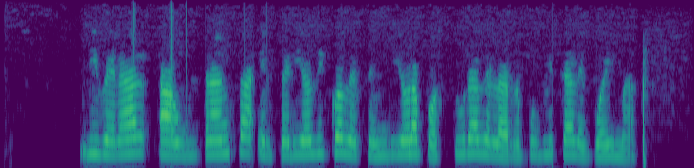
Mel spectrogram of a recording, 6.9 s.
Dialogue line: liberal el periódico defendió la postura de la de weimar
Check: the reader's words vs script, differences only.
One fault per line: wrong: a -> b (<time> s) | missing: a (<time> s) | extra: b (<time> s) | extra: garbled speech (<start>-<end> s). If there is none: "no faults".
extra: a ultranza (1.6 s)
extra: república (5.1 s)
